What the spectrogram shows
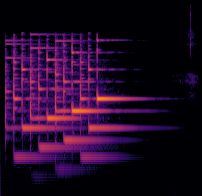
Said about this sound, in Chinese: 哎呀，你们怎么又打电话过来？都说了不接。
